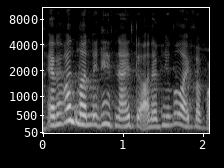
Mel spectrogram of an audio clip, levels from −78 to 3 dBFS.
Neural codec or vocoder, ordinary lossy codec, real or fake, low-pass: autoencoder, 22.05 kHz, a latent of 192 numbers a frame, VITS, trained on one speaker; none; fake; none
